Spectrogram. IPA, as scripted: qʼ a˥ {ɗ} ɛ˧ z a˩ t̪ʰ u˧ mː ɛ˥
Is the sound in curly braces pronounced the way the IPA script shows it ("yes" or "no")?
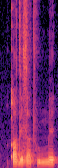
no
